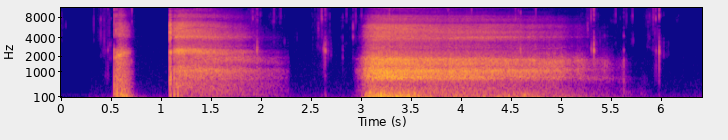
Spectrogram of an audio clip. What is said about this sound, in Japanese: このまま甘々とろっとろのエロい耳なめで脳みそを犯しまくってあげちゃおっかな。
